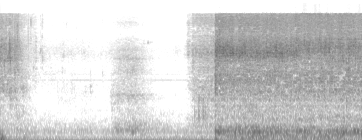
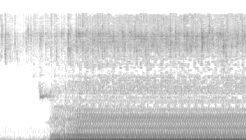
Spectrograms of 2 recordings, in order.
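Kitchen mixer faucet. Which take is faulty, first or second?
second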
